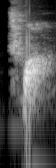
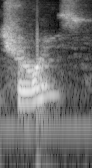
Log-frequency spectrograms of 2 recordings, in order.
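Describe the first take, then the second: First: It is said with a French pronunciation. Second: It is said like the English word Troy's. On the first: The speaker calls it right. "three in French" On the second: The speaker calls it wrong. "they kept mispronouncing it"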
